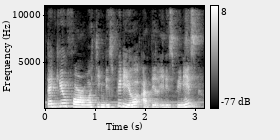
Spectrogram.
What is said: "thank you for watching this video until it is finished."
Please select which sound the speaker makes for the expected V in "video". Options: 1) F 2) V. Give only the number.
1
